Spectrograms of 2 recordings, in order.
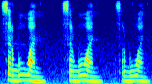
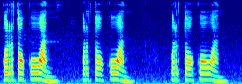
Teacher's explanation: kalau kita sebutkan kan memang ada bunyi luncuran W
